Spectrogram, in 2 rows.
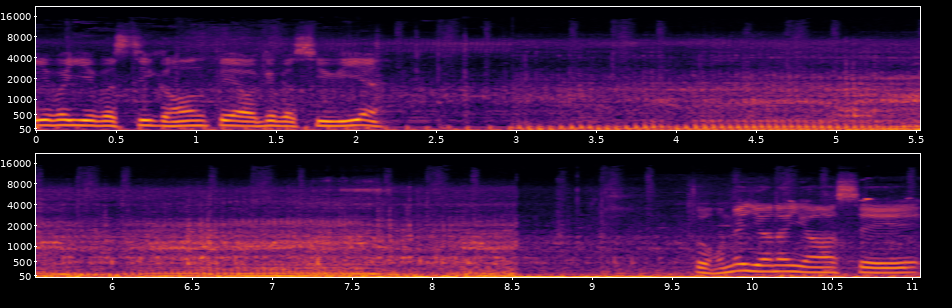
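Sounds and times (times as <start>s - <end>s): motorcycle engine accelerating: 1.7s - 8.7s.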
